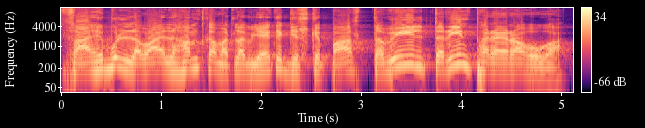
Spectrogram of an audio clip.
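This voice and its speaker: A man delivering a religious sermon, reciting long lists of titles in a steady rhythm and explaining Arabic terms to his listeners. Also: a little high. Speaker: religious speaker.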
